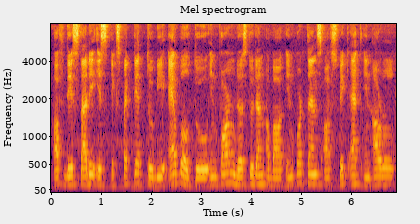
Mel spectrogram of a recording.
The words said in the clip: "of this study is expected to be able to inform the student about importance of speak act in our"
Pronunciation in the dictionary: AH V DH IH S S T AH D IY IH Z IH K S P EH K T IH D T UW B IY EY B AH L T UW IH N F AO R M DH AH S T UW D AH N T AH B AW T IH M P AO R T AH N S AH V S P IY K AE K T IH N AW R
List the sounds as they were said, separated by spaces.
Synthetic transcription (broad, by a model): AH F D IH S S T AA D IY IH S IH K S P EH K T IH D T UW B IY EY B AH L T UW IH N F AO R M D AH S T UW D AH N T AH B AW T IH M P AO R T AH N S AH F S P IY K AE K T IH N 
